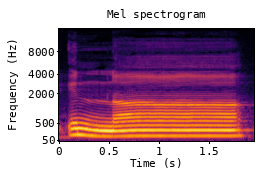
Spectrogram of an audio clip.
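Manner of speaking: slow, loud teaching recitation; Quran recitation. Shown as a demonstration. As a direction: recite loudly, holding the long vowels.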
